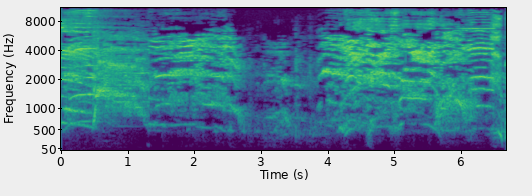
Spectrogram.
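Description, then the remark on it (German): Several small children scream in panic as adults wearing horror masks get very near their faces and shout at them: loud, high-pitched and overlapping, with a brief dip in the middle before the frantic shrieking surges back and continues to the end. “Du hörst wirklich diese Panik in den Stimmen der Kinder.”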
